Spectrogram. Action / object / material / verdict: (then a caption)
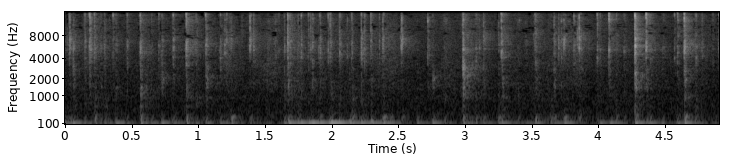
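tap / plastic keycaps on an aluminium keyboard / plastic / none. Fingertips type on a white, full-size Apple Magic Keyboard with plastic keycaps on an aluminium base, making a steady stream of light clicks and taps. The keystrokes fall in irregular quick bursts over a low, constant hum.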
